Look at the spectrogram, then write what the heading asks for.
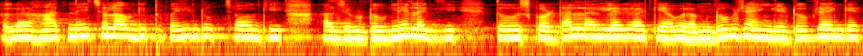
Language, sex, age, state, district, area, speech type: Hindi, female, 18-30, Uttar Pradesh, Prayagraj, urban, spontaneous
